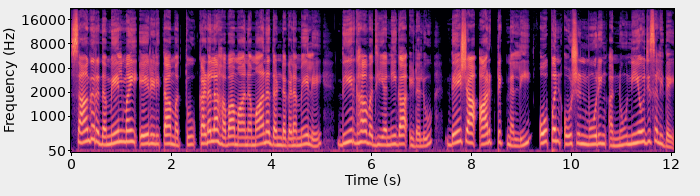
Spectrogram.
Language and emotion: Kannada, neutral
